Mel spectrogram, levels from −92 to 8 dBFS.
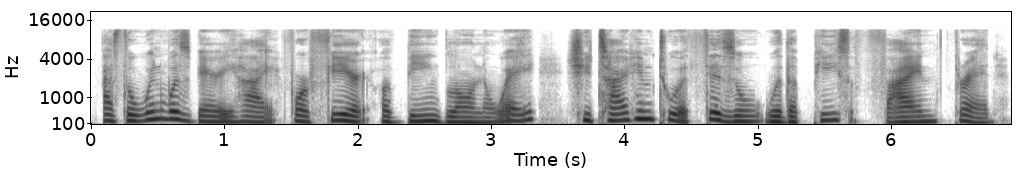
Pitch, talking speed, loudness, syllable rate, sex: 195 Hz, 210 wpm, -17 LUFS, 4.5 syllables/s, female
